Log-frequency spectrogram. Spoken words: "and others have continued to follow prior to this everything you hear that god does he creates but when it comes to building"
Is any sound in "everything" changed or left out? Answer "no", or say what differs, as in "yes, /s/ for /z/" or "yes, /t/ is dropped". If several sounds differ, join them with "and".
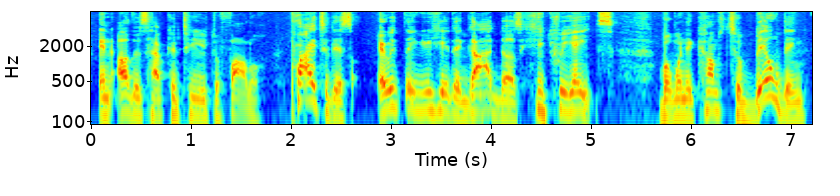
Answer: no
